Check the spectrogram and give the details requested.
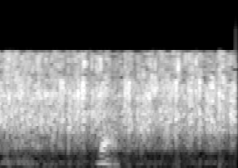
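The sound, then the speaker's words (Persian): Steady applause from an audience fills the whole stretch, a dense, even wash of many hands clapping at once, with a brief voice rising faintly beneath it partway through. “تشویق تماشاگران.”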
